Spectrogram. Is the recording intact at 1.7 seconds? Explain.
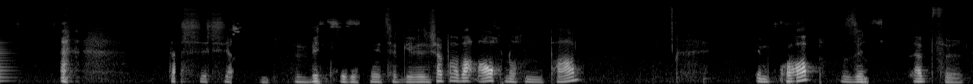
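No, from 1.69 to 1.74 s the speech dips by about 5 dB, likely speech suppressed in double talk as an echo canceller ducked both sides; the waveform shows a brief envelope notch.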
